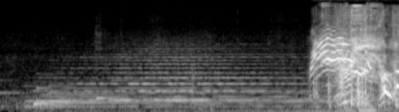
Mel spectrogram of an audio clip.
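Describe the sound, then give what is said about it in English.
A cat meowing: a sudden burst of loud, wavering yowls that bend up and down in pitch at the end, following a quieter stretch of steady low tone. “I was just attacked by vermin! That's my cat, Clarence Darrow.”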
